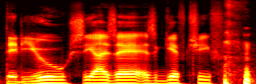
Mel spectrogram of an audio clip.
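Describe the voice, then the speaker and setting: An actor playing an easygoing, middle-aged veteran police sergeant in an audio drama, wry and unflustered. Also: male voice, on the low side, fairly even intonation, a little slow, fairly bright tone, clean tone, dry recording, clean studio sound.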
